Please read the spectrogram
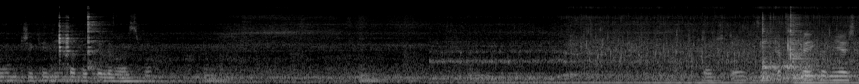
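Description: A few light clinks of a metal cooking pan near the start. Then a steady low hum sets in, joined by a hiss, and louder pan clinks come near the end.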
